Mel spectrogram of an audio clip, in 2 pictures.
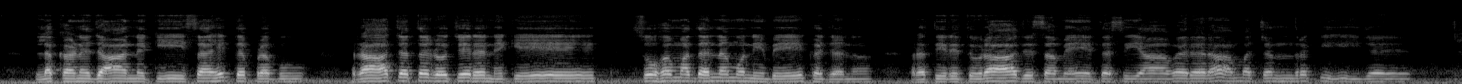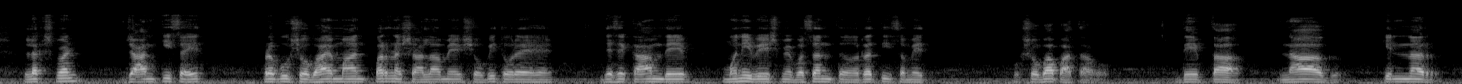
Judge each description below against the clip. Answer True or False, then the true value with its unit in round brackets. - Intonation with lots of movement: False (2.9 semitones)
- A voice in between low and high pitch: False (130 Hz)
